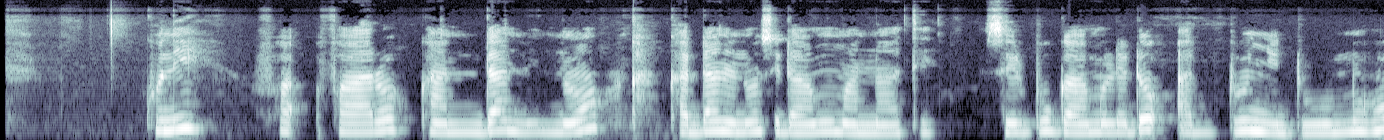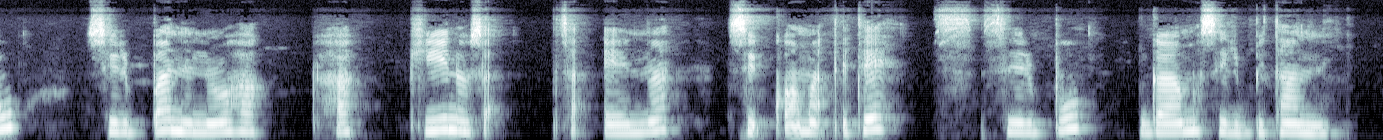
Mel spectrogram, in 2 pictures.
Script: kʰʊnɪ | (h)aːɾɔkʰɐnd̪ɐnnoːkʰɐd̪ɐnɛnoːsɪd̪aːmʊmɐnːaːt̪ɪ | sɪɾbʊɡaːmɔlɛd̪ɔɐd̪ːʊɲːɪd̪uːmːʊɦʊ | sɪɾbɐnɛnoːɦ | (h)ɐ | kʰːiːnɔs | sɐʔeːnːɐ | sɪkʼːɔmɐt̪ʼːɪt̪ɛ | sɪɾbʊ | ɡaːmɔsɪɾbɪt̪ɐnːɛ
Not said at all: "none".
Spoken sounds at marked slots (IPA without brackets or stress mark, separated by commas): f, h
